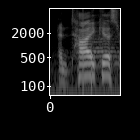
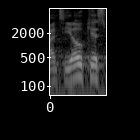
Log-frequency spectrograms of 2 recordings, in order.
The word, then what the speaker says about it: Antiochus: literature they speak of the arch villain Antiochus or Antiochus depending on your pronunciation the fourth this person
